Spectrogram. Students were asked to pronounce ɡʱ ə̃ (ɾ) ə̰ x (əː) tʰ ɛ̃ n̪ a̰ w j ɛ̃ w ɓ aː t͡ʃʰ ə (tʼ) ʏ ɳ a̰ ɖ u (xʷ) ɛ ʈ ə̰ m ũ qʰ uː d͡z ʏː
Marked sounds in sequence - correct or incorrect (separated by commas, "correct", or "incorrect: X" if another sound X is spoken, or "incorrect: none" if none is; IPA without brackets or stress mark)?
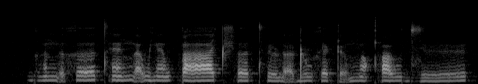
incorrect: n̪, correct, incorrect: tʰ, incorrect: x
